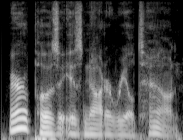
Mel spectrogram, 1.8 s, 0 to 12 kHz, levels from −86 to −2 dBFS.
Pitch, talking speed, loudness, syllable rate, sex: 100 Hz, 195 wpm, -18 LUFS, 5.5 syllables/s, male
